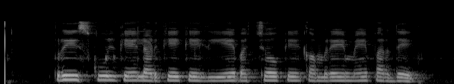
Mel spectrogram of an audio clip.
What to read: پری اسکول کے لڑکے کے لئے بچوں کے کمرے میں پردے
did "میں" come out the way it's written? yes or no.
yes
